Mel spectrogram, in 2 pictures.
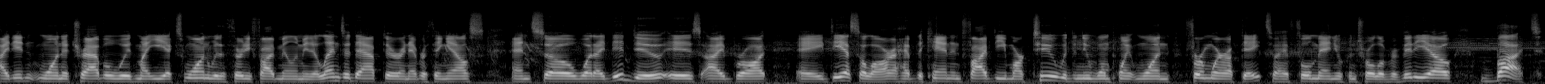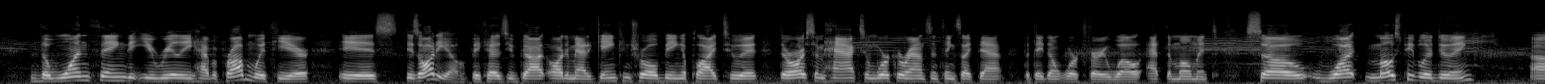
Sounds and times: Speech: 0.0s - 30.2s.

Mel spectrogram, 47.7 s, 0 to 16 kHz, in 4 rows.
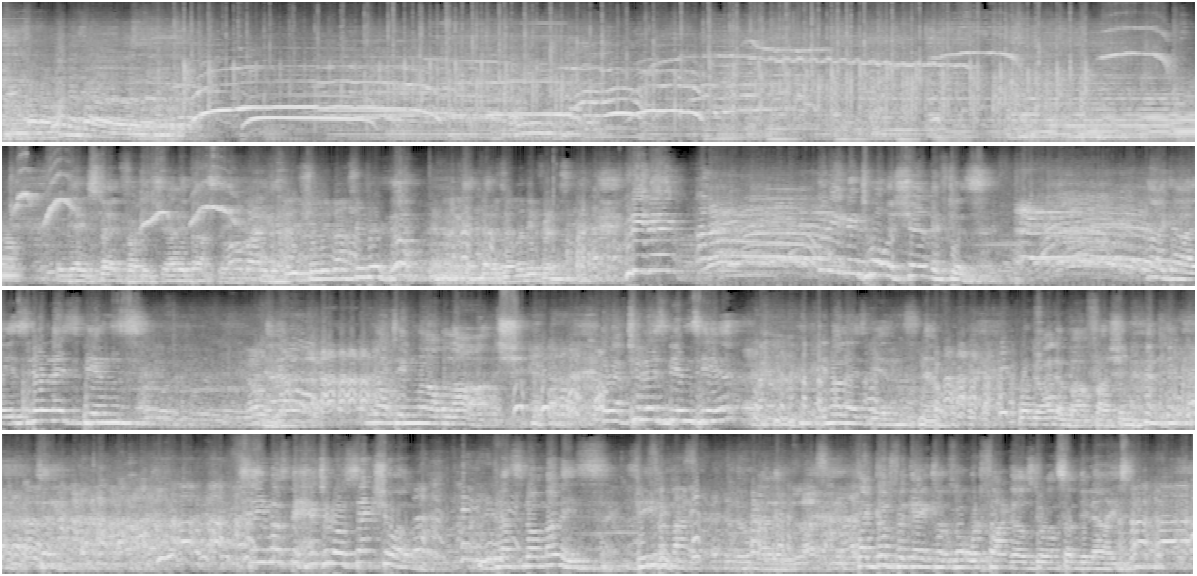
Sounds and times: Speech: 12.5s - 17.6s, 20.1s - 21.8s, 23.4s - 25.4s, 27.5s - 29.1s, 29.8s - 31.2s, 34.0s - 35.2s, 38.2s - 40.0s, 40.6s - 43.7s, 44.3s - 47.1s.

